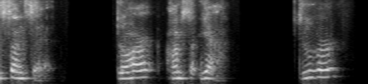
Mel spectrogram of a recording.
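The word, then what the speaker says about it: ظهر: Yeah, Duhur. How do you say it? Duhar, Zuhur. Yeah, Zuhur.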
